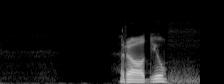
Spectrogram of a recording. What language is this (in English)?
Norwegian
